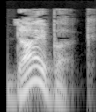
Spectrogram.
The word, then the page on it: dybbuk: British English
